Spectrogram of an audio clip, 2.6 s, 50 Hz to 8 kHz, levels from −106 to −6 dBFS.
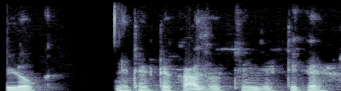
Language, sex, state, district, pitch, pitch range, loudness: Bengali, male, West Bengal, North 24 Parganas, 110 Hz, 110-120 Hz, -23 LUFS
